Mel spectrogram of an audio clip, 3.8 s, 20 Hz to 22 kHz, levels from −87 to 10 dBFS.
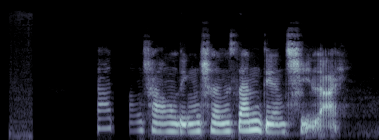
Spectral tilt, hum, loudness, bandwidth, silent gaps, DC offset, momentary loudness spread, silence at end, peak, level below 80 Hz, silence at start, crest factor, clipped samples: -3 dB/octave; none; -17 LUFS; 9.6 kHz; 1.16-1.28 s; under 0.1%; 19 LU; 0.35 s; -2 dBFS; -72 dBFS; 0.95 s; 18 dB; under 0.1%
